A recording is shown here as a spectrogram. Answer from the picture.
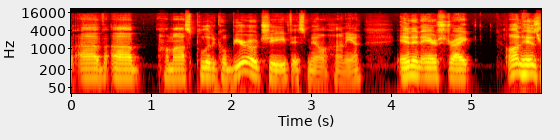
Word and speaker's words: Ismail Haniyeh: Ismail Haniyeh, that's how you say it.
